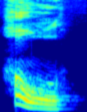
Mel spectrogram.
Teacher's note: it should not be pronounced with the w like whole or whole it should just be hole like the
